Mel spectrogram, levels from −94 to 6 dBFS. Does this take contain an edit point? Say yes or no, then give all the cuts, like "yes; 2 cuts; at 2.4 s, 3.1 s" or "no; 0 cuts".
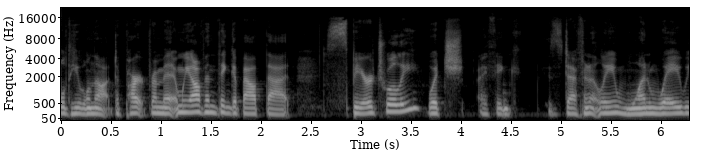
no; 0 cuts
